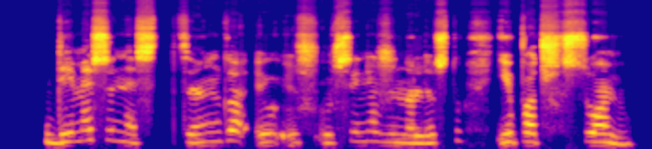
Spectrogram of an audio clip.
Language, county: Lithuanian, Tauragė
